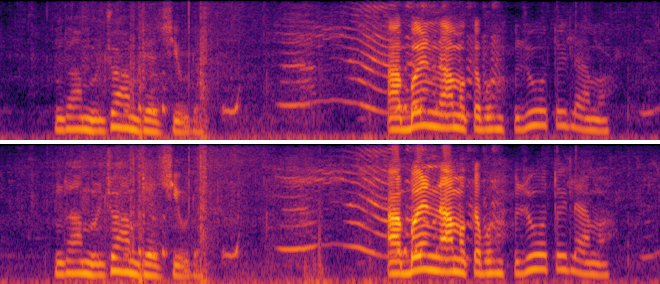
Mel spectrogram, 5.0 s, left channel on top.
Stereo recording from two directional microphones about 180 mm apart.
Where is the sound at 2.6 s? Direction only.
10° left (ahead or behind).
